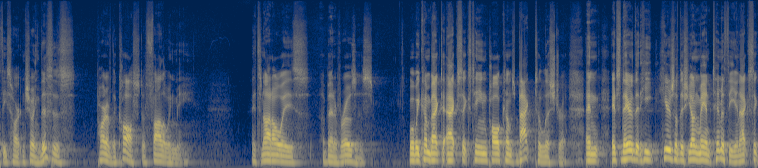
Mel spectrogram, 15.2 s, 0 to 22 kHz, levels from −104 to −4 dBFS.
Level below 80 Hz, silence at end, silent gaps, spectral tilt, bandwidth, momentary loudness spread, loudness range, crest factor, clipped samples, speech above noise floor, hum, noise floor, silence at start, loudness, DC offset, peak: -60 dBFS; 0 s; none; -6.5 dB/octave; over 20 kHz; 18 LU; 7 LU; 22 dB; under 0.1%; 49 dB; none; -77 dBFS; 0 s; -28 LUFS; under 0.1%; -6 dBFS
